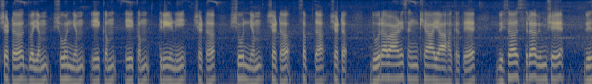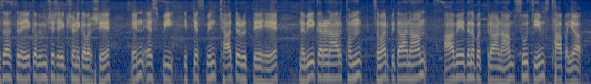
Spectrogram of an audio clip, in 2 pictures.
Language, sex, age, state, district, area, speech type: Sanskrit, male, 18-30, Karnataka, Mysore, urban, read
